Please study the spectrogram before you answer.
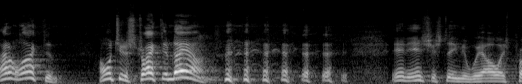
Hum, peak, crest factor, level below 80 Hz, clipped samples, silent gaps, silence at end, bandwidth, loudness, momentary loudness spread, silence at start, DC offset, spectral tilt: none; -2 dBFS; 18 dB; -54 dBFS; under 0.1%; none; 0 s; over 20 kHz; -20 LUFS; 16 LU; 0 s; under 0.1%; -7 dB/octave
